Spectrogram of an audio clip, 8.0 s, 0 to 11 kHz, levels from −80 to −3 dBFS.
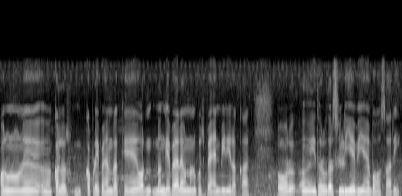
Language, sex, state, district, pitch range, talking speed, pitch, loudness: Hindi, female, Haryana, Charkhi Dadri, 180-200 Hz, 215 wpm, 190 Hz, -17 LUFS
